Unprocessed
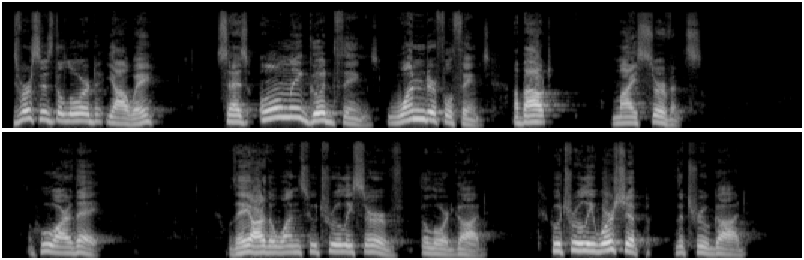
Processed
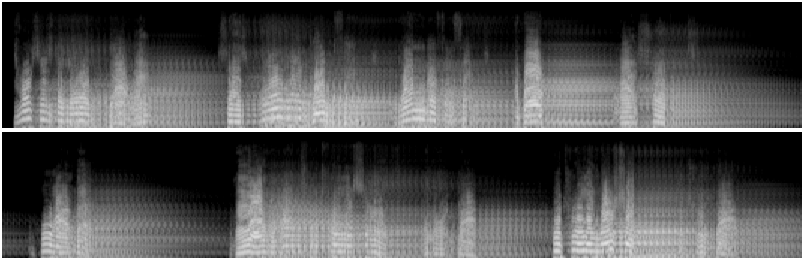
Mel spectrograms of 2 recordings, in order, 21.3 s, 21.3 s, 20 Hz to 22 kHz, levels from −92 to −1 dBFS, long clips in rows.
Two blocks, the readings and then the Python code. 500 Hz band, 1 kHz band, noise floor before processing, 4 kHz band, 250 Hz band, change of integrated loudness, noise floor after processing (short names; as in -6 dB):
+5.0 dB, +10.5 dB, under -85 dBFS, +11.0 dB, +7.5 dB, +6.5 dB, -56 dBFS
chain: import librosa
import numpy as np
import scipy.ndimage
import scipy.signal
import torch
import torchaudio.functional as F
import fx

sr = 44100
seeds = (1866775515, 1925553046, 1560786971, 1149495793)

p1 = fx.lowpass(x, sr, hz=1100.0, slope=6)
p2 = fx.peak_eq(p1, sr, hz=460.0, db=-5.5, octaves=0.26)
p3 = p2 + fx.echo_swell(p2, sr, ms=81, loudest=5, wet_db=-12.5, dry=0)
p4 = fx.cheby_harmonics(p3, sr, harmonics=(6, 7), levels_db=(-8, -20), full_scale_db=-13.0)
y = F.gain(torch.from_numpy(p4), 5.5).numpy()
